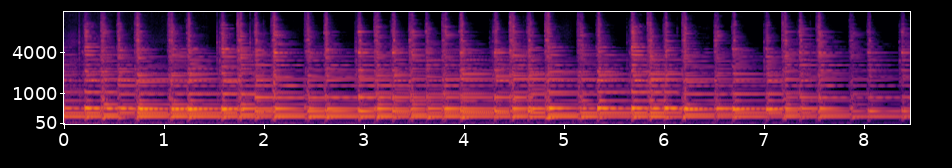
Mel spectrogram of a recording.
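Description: Ukulele strummed in quick, even strokes, several a second, playing a repeating chord pattern.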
